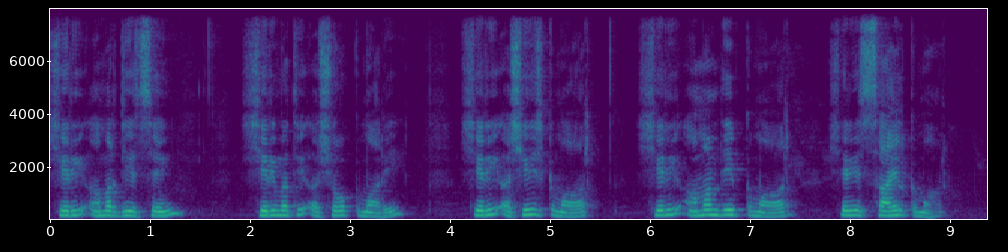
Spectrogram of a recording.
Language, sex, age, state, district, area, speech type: Punjabi, male, 60+, Punjab, Rupnagar, rural, spontaneous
